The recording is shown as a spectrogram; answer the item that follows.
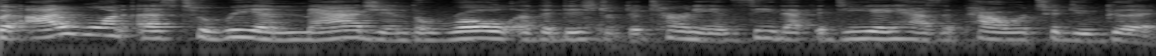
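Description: A woman with an American accent, fairly quick in pace with hardly any pauses and ordinary pitch variation. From Southeast San Diego, California; California. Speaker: candidate for district attorney; candidate. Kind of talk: radio interview. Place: studio. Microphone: studio mic.

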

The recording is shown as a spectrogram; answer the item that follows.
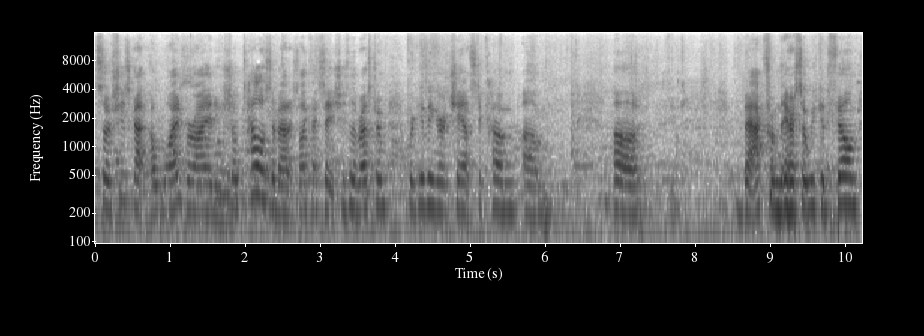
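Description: A woman speaks at a moderate pace with fairly even intonation and long, frequent pauses. Background noise is noticeable. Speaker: visitor vlogger. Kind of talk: casual vlog chat. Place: shop. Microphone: phone near.

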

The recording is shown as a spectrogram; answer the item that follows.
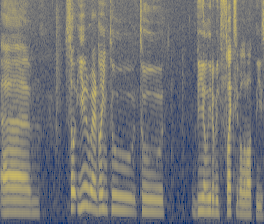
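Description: With a Portuguese accent, a man speaks at a moderate pace and ordinary pitch variation. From Portugal. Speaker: researcher giving a tutorial. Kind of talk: lecture. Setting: lecture room with audience. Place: classroom.

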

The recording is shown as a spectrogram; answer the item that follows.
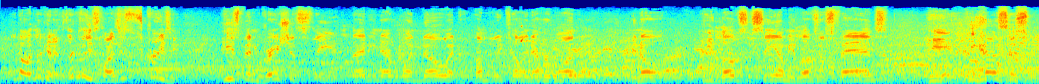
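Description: Loud background noise runs under a man speaking at a fairly quick pace. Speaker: fan host. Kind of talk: casual talk to camera. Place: hall. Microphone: camera far.

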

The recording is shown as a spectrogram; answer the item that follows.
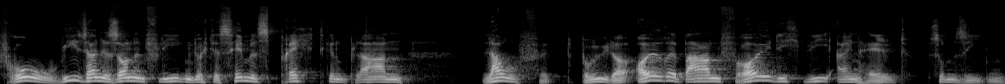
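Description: A man at a very slow pace, lively in intonation, against a quiet background. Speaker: actor reading poetry. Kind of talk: poetry reading.

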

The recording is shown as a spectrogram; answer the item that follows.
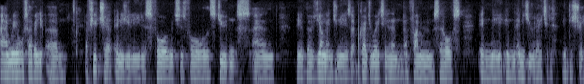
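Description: Speaking with a British accent, a man uses a fairly low pitch, fairly even intonation and a moderate pace. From UK. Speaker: engineering organisation chair; presenter. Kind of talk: panel presentation. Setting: lecture hall with audience. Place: classroom.

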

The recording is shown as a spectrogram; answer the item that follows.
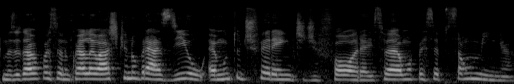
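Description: A woman talks very fast, with hardly any pauses. Her pitch sits fairly high and her intonation stays fairly even. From Brazil, Minas Gerais. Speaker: fashion influencer. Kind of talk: casual interview. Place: studio. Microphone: studio mic.

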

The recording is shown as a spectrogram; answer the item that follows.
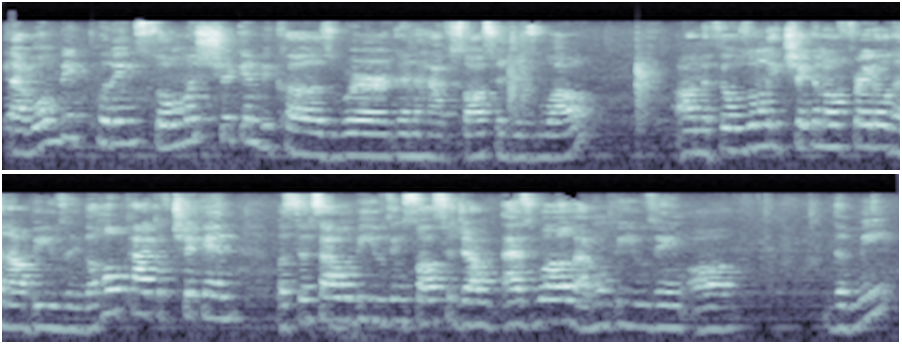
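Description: Audible room echo and light background noise surround a woman's voice. She speaks at a moderate pace with ordinary pitch variation. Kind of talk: casual cooking tutorial. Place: kitchen. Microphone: camera far.

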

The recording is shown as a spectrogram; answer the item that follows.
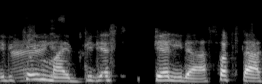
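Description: A man with a Nigerian accent talks at a fairly quick pace. The sound is dry with no echo, over a quiet background. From Nigeria, Osun State. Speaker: sports journalist. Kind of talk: interview. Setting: video call. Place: home room. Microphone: video call.

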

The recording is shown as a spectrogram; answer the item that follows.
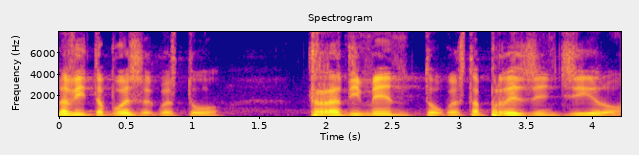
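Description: Vocal fry at a fairly slow pace, with ordinary pitch variation. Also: man. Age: 60s. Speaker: teacher and writer; teacher. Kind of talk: lecture. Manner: animated. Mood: passionate, expressive. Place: hall. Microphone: podium.

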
